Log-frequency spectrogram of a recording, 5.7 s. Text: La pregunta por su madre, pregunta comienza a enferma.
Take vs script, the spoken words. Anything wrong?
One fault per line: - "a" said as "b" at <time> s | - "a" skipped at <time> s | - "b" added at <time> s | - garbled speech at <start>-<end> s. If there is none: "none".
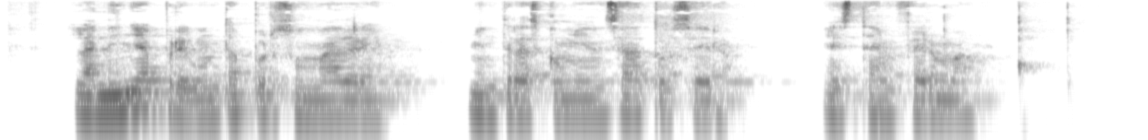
- "niña" added at 0.5 s
- "pregunta" said as "mientras" at 2.3 s
- "toser está" added at 3.2 s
